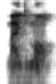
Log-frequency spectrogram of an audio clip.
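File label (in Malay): "majmuk", Malay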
